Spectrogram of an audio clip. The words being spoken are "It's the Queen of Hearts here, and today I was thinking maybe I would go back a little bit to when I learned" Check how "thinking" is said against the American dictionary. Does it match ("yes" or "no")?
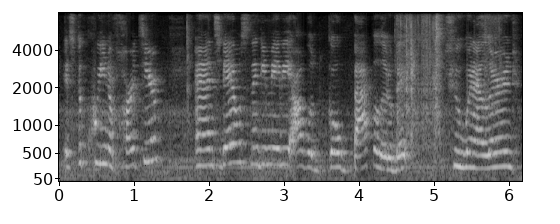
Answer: yes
